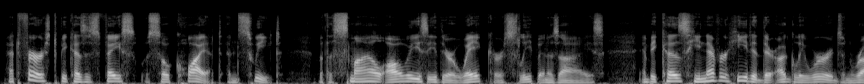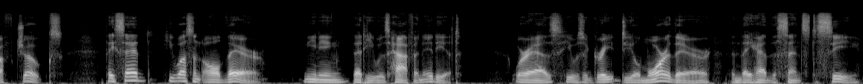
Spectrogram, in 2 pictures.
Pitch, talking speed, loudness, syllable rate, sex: 110 Hz, 210 wpm, -22 LUFS, 5.4 syllables/s, male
